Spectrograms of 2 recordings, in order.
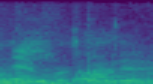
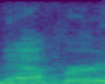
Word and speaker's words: Knepper: Yeah, it's pronounced Knepper. Knepper? Knepper, thank you. Excuse me to our Vegas viewers. That's my fault. That's all right. I've heard Knapper, I've heard Knepper, so I'm like, Yeah, it's Knepper.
